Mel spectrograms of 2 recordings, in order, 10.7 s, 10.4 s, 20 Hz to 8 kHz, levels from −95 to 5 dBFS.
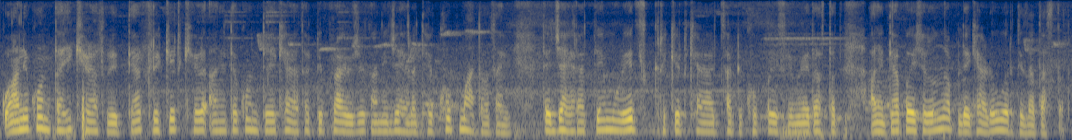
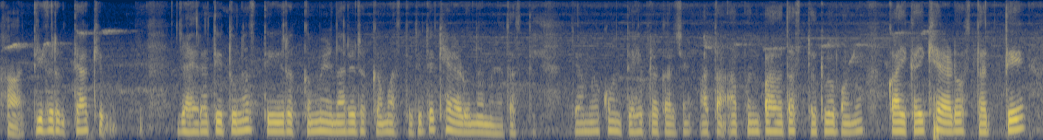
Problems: constant background noise, background conversations at intervals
